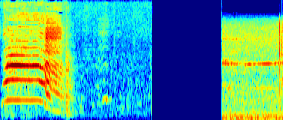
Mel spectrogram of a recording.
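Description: A goat gives a loud, wavering bleat that breaks and drops in pitch at the end.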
